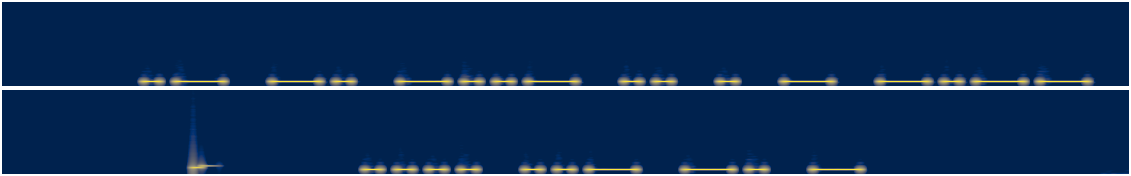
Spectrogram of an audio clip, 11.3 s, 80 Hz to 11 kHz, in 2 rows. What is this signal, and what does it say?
Morse code, heard as a keyed tone, about 15 wpm, 700 Hz. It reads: ANXIETY HUNT
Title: Sentences from Top 1600 Words - New Word Drill - 15wpm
